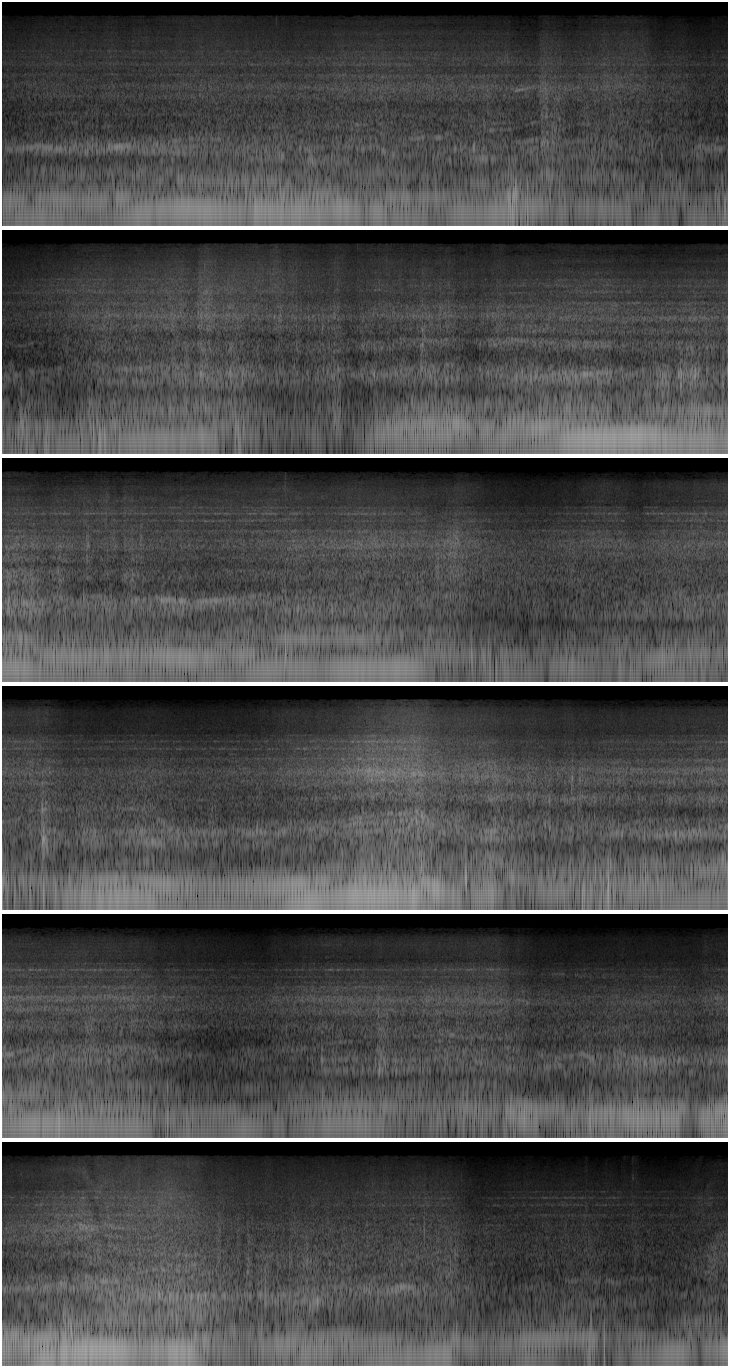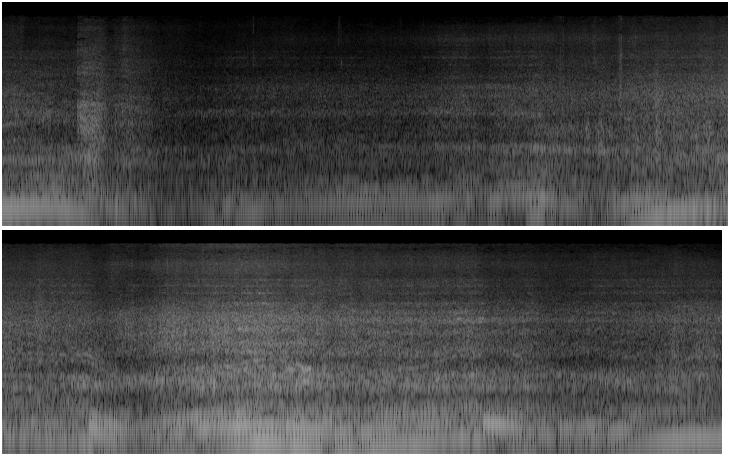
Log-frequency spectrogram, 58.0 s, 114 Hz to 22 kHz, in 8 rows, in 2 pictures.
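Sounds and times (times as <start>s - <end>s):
utility vehicle engine running: 0.0s - 58.0s.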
